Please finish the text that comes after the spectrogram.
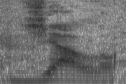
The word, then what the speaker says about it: giallo: So how do I pronounce the color of this car in Italian? It's giallo.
